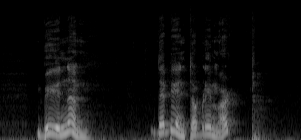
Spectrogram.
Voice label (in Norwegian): "byne", Numedalsmål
